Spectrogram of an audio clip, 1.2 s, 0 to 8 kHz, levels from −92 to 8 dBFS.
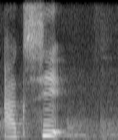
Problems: constant background noise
